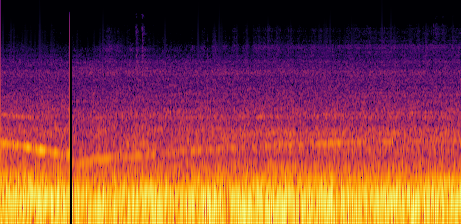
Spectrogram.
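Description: Another train passes close by.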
